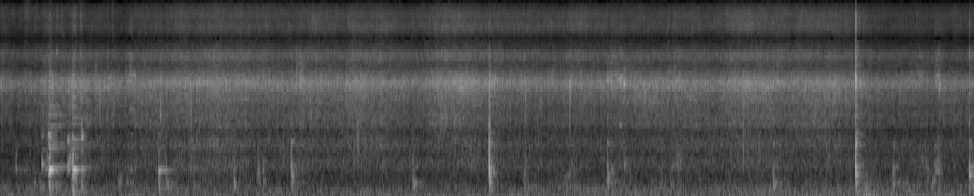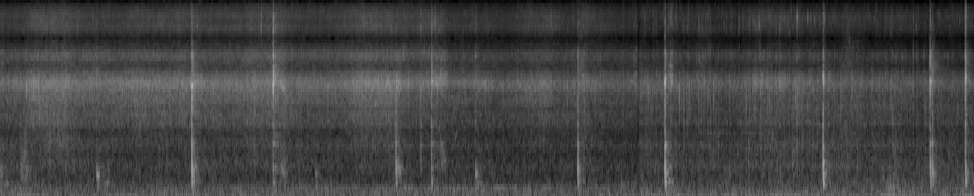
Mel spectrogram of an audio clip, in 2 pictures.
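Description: Bay leaf and chopped onion fry in oil in a pan for a village-style fish curry with potato and eggplant, giving a steady close sizzle broken by occasional sharp crackles and pops, with no talking.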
